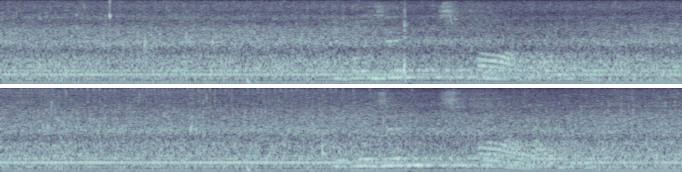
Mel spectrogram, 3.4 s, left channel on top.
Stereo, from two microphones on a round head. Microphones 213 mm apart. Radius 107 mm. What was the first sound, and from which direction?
A woman speaking, 70° left (ahead or behind).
